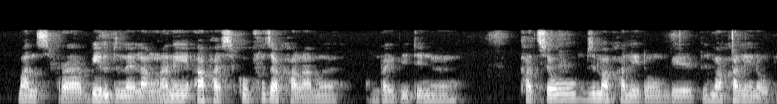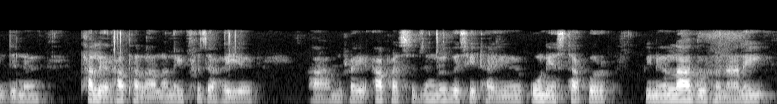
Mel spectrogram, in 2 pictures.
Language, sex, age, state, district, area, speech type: Bodo, female, 45-60, Assam, Kokrajhar, rural, spontaneous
